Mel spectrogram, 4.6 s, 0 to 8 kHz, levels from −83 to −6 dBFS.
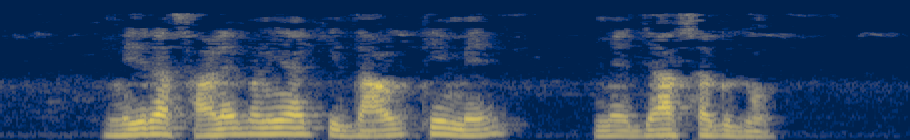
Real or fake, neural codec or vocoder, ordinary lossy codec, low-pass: real; none; MP3, 24 kbps; 7.2 kHz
